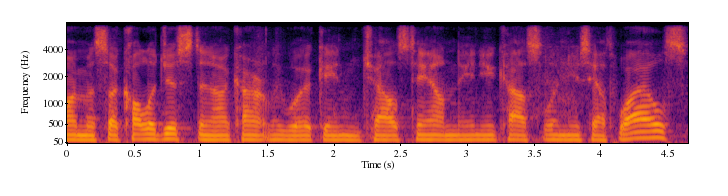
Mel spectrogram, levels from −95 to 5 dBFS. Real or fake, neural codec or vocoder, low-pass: real; none; 7.2 kHz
